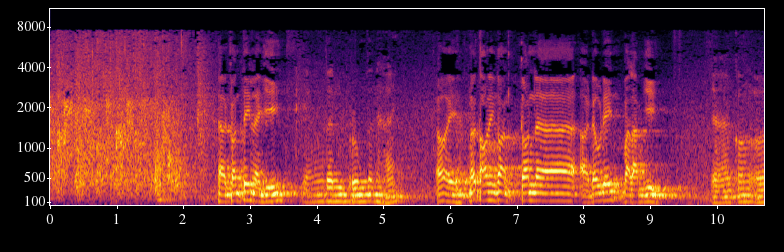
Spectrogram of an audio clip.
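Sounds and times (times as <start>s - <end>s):
round of applause: 0.0s - 2.5s
speech: 1.6s - 10.7s.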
